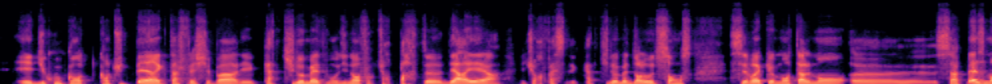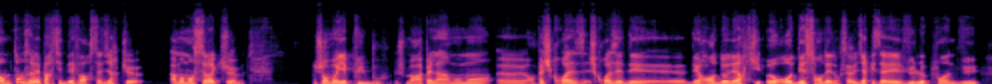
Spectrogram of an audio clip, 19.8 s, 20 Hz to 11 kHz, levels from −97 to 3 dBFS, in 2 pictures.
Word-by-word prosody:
et 135 -1 0
du 135 +3 -4
coup 185 +3 -5
quand 145 -3 -2
quand 170 - -3
tu 150 -3 -9
te 150 - -40
perds 180 -5 +7
et 135 - +5
que - - -18
tu - - -3
as - - +1
fait, 130 +1 -5
je 115 - -5
sais 120 - -7
pas, 135 0 +5
allez 110 -2 -4
4 155 0 -4
kilomètres, 150 -2 +2
ils - - -11
m'ont 120 - -6
dit: 125 +1 -7
«Non, 145 0 +4
faut 115 -4 -11
que - - -31
tu - - -10
repartes, - - -6
heu, 130 -3 +4
derrière 135 -2 +5 0.2
et - - -21
tu - - -7
refasses - - -9
les - - -18
4 145 0 -11
kilomètres 150 -1 0
dans 135 - +5
l'autre 145 +3 +2
sens», 185 +1 -3 0.4
c'est 140 - -1
vrai 160 +4 +6
que 165 -4 +1
mentalement, 140 +4 +2
heu, 115 -3 -4
ça 135 - 0
pèse, 270 -3 +5
mais 190 - +1
en - - +5
même 195 - -7
temps 350 - -1
ça 210 - +2
fait 195 - +4
partie 195 0 -2
de - - -8
l'effort. 200 -3 +1
C'est-à-dire 135 +1 -4
qu'à 135 - -2 0.4
un 135 - -1
moment 160 +6 +1
c'est 160 - -1
vrai 160 +1 +4
que 155 -3 -7
mmh, 120 -4 -7 0.7
j'en 135 0 0
voyais 130 -1 +3
plus 150 - -6
le 140 - -5
bout. 120 -3 -12
Je - - -18
me 110 - -3
rappelle 135 +5 0
à 115 - -1
un 110 - -4
moment, 130 +3 -5
heu, 105 -1 -7
en - - -11
fait 150 - 0
je 140 - -2
croise 130 0 0
je - - -6
croisais 135 +5 0
des, 120 -4 -1 0.2
heu, 115 -1 -6
des 120 +2 -3
randonneurs 145 +6 +3
qui 135 - -7
eux - - +4
redescendaient, 145 -1 +2
donc 115 -4 -9
ça 115 - -2
veut 115 - -2
dire 155 - +2
qu'ils 130 -1 -5
avaient 120 0 +3
vu 145 +8 -4
le 140 -3 +2
point 130 -1 -4
de 125 - -8
vue 180 - -5
140 Hz, 295 wpm, -23 LUFS, 125-150 Hz, 0.7 s, perds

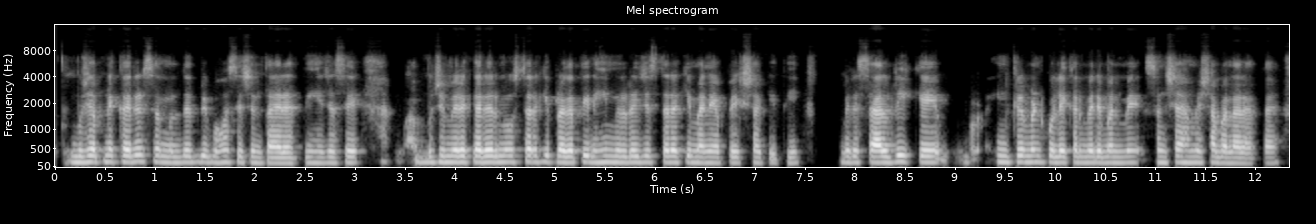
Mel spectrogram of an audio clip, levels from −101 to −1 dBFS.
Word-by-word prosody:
मुझे 155 +1 0
अपने 165 +1 +1
करियर 165 +1 +2
संबंधित 155 -2 -3
भी 160 - -1
बहुत-सी 155 +1 -3
चिंताएँ 140 -2 +1
रहती 135 +2 -2
हैं, 140 - -6
जैसे 145 +1 -1 0.5
अब 155 - -7
मुझे 155 +1 -3
मेरे 155 - +6
करियर 155 0 +5
में 160 - -1
उस 160 0 -7
तरह 160 -1 +3
की 165 +1 -4
प्रगति 150 +2 +4
नहीं 155 +1 -3
मिल 155 - 0
रही, 155 +1 +1
जिस 155 0 -7
तरह 155 0 +4
की 160 - -2
मैंने 145 0 +2
अपेक्षा 145 +1 -3
की 145 - -10
थी। 140 0 -10 0.4
मेरे 155 0 -1
सैलरी 150 +2 +5
के 160 -2 +1 0.3
ब - - -11 0.2
इन्क्रिमेन्ट 160 0 -1
को 155 - 0
लेकर 150 0 +1
मेरे 150 0 +2
मन 150 0 0
में 150 0 -1
संशय 155 +1 -2
हमेशा 150 0 -1
बना 140 -1 +1
रहता 135 0 -3
है। 140 - -5
155 Hz, 215 wpm, -19 LUFS, 145-160 Hz, 0.5 s, मेरे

